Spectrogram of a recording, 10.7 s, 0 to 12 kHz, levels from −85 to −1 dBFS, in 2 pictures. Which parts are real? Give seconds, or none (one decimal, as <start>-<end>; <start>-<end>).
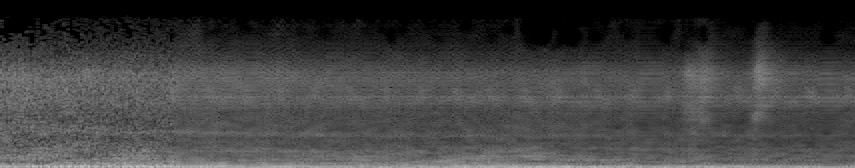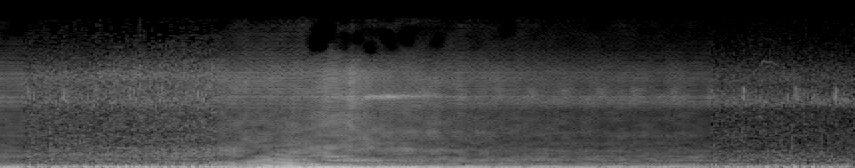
0.0-1.1; 5.5-6.7; 9.8-10.7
